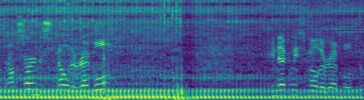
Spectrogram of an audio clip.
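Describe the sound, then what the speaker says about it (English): A motorcycle engine running with two cans of Red Bull in place of engine oil idles and revs loudly and steadily close by, with a brief dip in the drone midway. Voices talk over it. "I really have no idea how this thing is still running on no oil and just Red Bull"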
